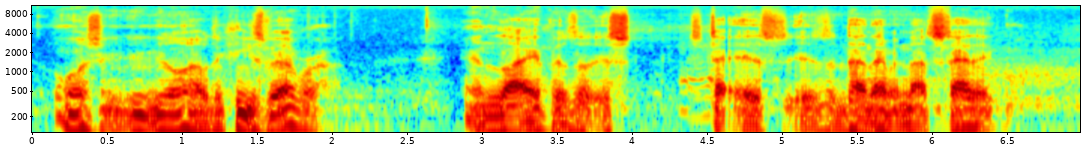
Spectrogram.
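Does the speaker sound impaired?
Yes: Parkinson's disease; first noticed through falls while walking, diagnosed by specialist, severe difficulty rising from chair, ignored about a year; speech therapy.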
